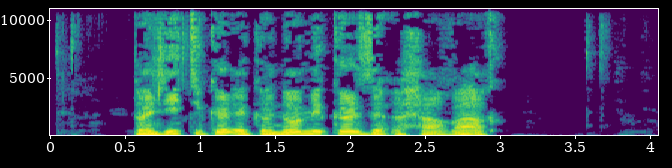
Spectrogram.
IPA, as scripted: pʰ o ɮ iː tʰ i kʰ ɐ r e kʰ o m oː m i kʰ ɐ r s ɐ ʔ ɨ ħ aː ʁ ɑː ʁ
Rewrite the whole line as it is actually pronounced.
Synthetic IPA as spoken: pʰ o ɮ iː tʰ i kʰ ɐ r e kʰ o n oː m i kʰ ɐ r z ɐ ʔ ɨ ħ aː ʁ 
